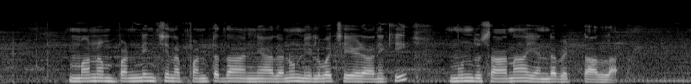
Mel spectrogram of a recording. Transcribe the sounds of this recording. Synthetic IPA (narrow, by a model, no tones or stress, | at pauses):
mɐnɐmpɐɳɖiɲt͡ʃinɐpɐɳʈɐd̪aːnjaːlɐnuniluʋɐt͡ʃɛːjɐɽaːniki | mund̪usaːnaːɛɳɖɐbɛʈːaːlːɐ̰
